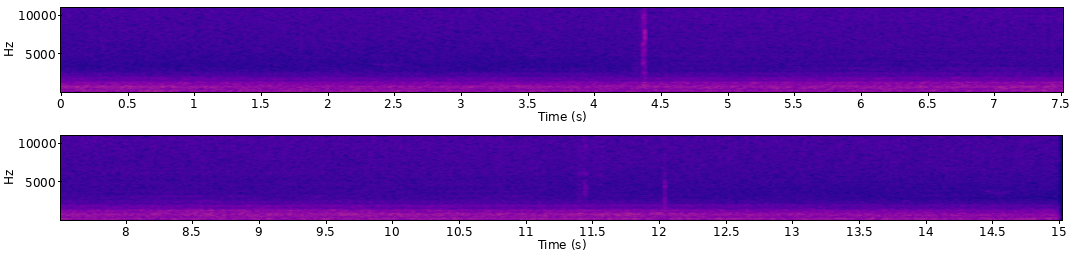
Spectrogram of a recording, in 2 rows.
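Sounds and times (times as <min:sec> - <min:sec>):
jet engine noise: 0:00.0 - 0:15.0
faint tick: 0:11.4 - 0:12.2.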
